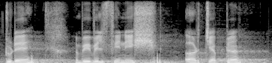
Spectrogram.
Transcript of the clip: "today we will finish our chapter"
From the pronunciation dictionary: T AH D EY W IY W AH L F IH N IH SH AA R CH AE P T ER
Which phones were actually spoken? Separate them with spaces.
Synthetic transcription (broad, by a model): T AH D EY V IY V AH L F IH N IH SH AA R CH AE P T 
